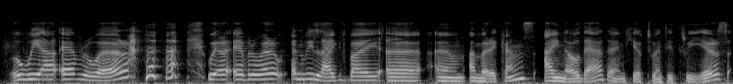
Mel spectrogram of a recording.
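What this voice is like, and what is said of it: Strong non-American accent. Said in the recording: “I just cannot get rid of my accent ... funky accents”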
